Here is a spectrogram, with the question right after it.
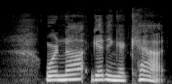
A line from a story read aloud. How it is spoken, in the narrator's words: said Prospero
